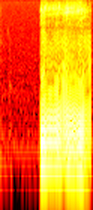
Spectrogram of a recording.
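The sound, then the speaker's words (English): A single loud, real fart from a man, with a buzzy, rasping tone, lasting under a second and sustained evenly before cutting off abruptly. No one is talking during it. “And then he actually farted.”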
